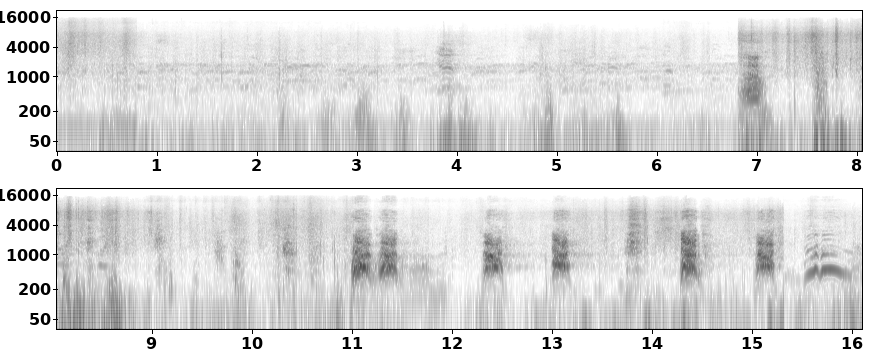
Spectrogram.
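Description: Border Collie barking at close range: about a dozen short, loud barks at uneven intervals, starting about halfway through.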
